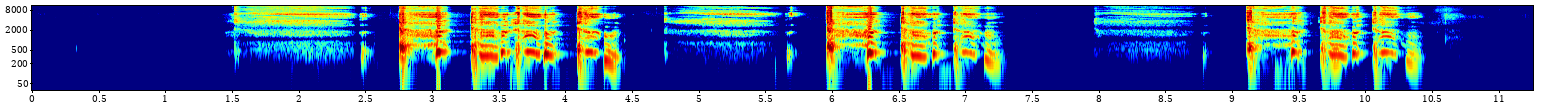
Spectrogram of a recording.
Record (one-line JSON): {"three_cough_length": "11.3 s", "three_cough_amplitude": 32768, "three_cough_signal_mean_std_ratio": 0.36, "survey_phase": "beta (2021-08-13 to 2022-03-07)", "age": "45-64", "gender": "Female", "wearing_mask": "No", "symptom_fatigue": true, "smoker_status": "Never smoked", "respiratory_condition_asthma": false, "respiratory_condition_other": false, "recruitment_source": "REACT", "submission_delay": "1 day", "covid_test_result": "Negative", "covid_test_method": "RT-qPCR", "influenza_a_test_result": "Negative", "influenza_b_test_result": "Negative"}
